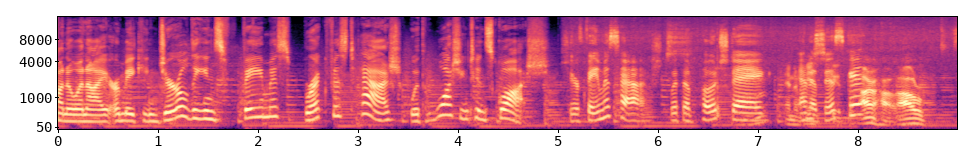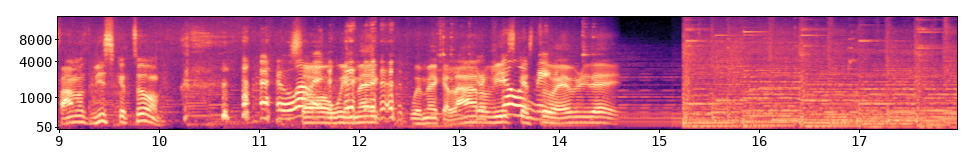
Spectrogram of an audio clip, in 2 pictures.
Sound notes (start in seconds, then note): 10.2 chuckles; 15.2 tranquil music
